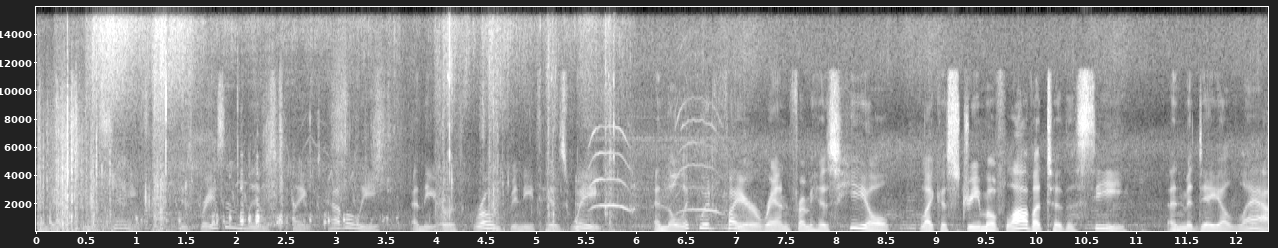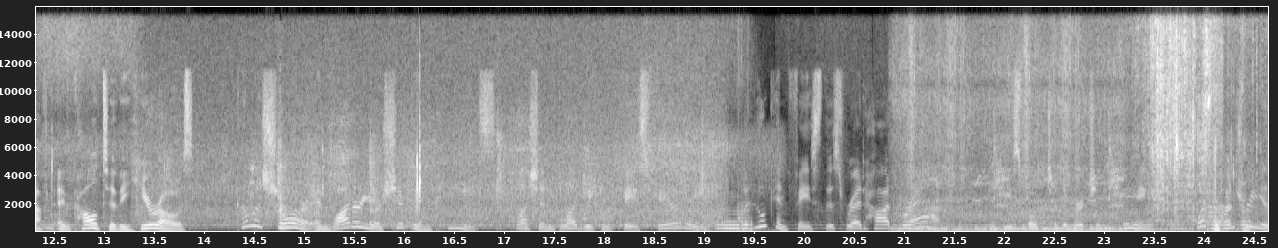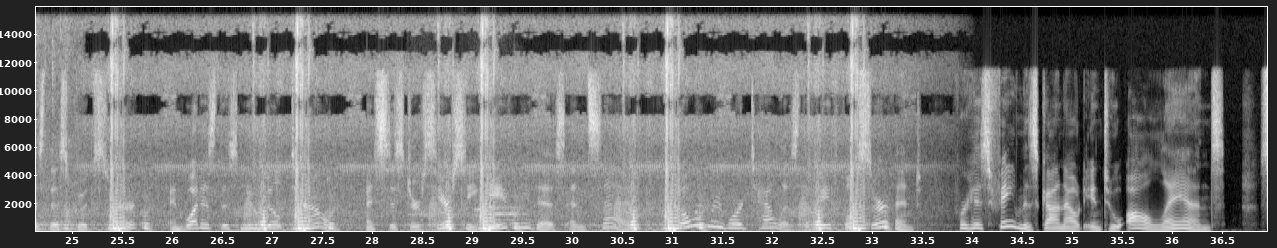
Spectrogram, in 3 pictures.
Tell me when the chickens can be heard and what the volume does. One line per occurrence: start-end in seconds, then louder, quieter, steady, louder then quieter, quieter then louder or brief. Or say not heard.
0.0-4.0 louder then quieter.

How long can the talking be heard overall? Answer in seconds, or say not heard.
37 s.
